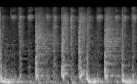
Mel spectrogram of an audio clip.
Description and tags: a drumloop I created in ft2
